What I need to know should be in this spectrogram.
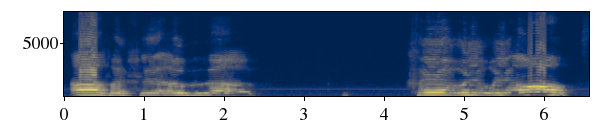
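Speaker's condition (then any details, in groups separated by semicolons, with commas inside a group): Speech impairment after birth surgery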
